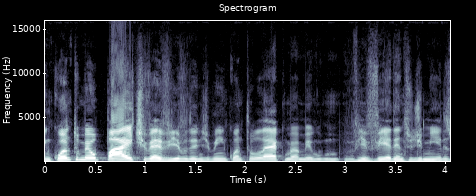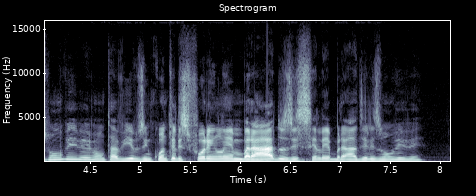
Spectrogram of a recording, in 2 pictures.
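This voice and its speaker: With hardly any pauses, a man speaks very fast in a fairly high pitch and a bright, sharp tone. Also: lively intonation. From southern Brazil, Rio Grande do Sul. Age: 40s. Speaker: radio host. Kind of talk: casual interview chat.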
